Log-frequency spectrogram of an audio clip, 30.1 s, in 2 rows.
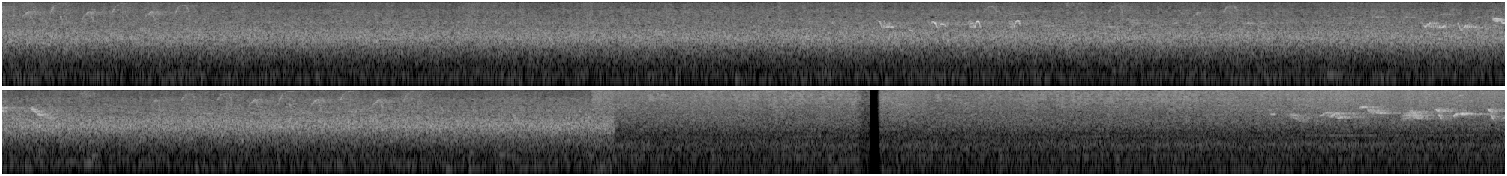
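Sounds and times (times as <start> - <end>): food sizzling in hot oil: 21.0 - 29.7.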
